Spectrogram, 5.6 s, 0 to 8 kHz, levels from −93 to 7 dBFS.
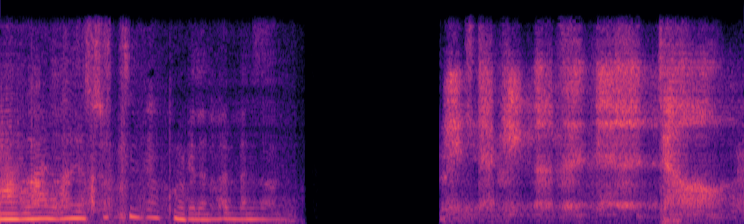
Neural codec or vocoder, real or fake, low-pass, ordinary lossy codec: codec, 16 kHz, 0.8 kbps, ZipCodec; fake; 7.2 kHz; none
